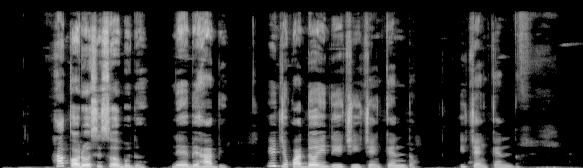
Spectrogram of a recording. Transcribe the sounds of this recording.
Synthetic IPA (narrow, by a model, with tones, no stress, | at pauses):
ha˦kɔ˨ɾo˦si˦so˦˨bo˨do˨ | ne˦be˦ɦa˦bi˨ | ɪ˦d͡ʒɪ˨kʷa˨do˦ɲi˦dɪ˨i˦t͡ʃi˨i˦t͡ʃe˨ŋ̩˨ke˦n̩˦d | i˦t͡ʃe˦ŋ̩˨ke˦n̩˦dɔ˨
